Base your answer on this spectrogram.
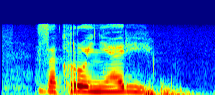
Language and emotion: Russian, angry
